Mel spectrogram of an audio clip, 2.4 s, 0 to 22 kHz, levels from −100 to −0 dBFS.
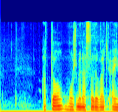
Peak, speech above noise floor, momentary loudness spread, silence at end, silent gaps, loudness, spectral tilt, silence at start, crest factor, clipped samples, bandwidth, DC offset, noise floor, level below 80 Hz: -4 dBFS; 33 dB; 10 LU; 0 s; none; -20 LUFS; -6.5 dB/octave; 0.85 s; 18 dB; under 0.1%; 10 kHz; 2%; -52 dBFS; -52 dBFS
